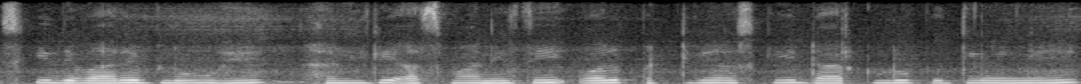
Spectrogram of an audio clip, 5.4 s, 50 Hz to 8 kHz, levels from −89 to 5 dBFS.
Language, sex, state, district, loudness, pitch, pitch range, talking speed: Hindi, female, Punjab, Kapurthala, -16 LUFS, 210 Hz, 205-220 Hz, 155 wpm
